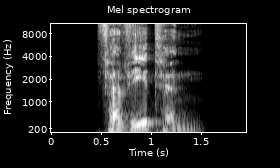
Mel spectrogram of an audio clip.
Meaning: inflection of verwehen: 1. first/third-person plural preterite 2. first/third-person plural subjunctive II
- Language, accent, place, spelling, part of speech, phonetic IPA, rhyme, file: German, Germany, Berlin, verwehten, adjective / verb, [fɛɐ̯ˈveːtn̩], -eːtn̩, De-verwehten.ogg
